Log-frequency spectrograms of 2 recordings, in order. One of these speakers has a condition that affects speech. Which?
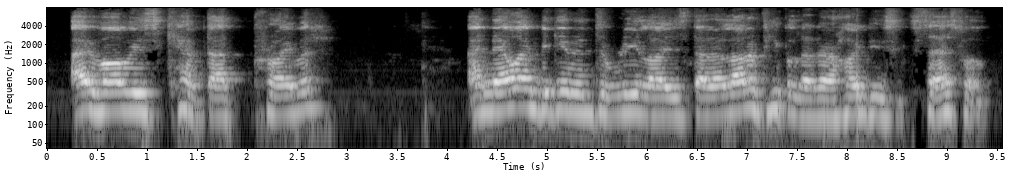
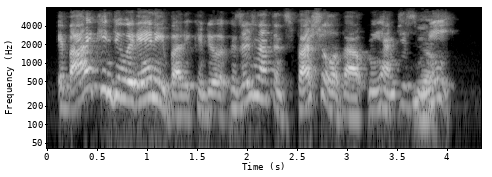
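The first: cerebral palsy; cerebral palsy, affects balance and walking; speech affected.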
